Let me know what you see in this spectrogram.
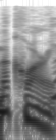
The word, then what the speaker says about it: Macquarie: Am I pronouncing Macquarie? – Macquarie. Yes. Oh, my goodness.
